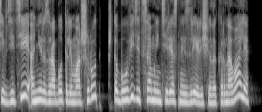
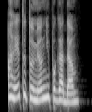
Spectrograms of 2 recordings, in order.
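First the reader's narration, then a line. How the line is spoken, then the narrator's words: Laughing. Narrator (Russian): засмеялась Джонни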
